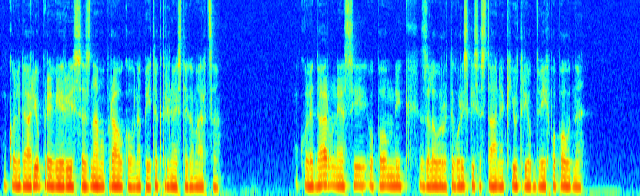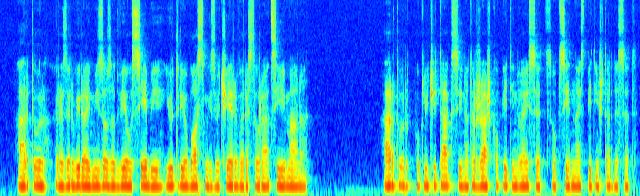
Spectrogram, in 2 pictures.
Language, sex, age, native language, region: Slovenian, male, 30-49, Slovenian, Gorenjska region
